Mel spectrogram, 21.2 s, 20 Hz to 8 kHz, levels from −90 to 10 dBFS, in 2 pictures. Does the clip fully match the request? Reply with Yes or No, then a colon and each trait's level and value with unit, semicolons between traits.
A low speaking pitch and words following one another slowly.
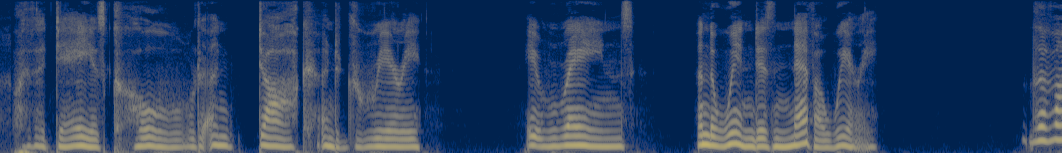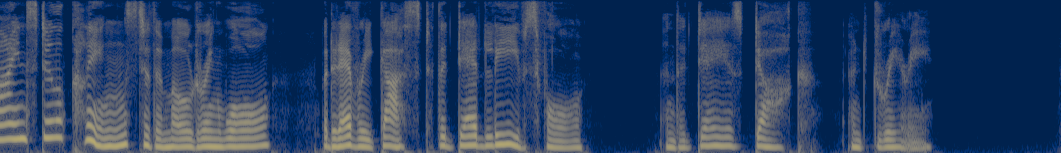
No: medium, 155 Hz; slow, 110 wpm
